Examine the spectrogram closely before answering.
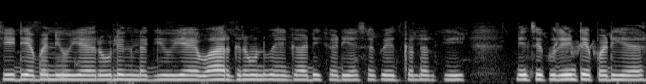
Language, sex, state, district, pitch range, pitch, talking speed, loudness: Hindi, female, Rajasthan, Bikaner, 215-220 Hz, 220 Hz, 205 wpm, -16 LUFS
